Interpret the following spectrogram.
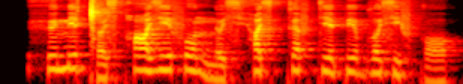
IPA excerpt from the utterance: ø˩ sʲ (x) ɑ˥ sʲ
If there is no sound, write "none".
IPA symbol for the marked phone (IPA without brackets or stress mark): h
